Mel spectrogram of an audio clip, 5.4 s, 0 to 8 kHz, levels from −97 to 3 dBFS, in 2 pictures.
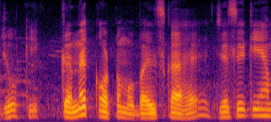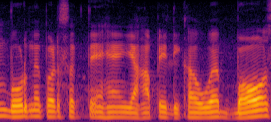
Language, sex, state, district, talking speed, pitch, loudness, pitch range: Hindi, male, Chandigarh, Chandigarh, 210 wpm, 125 Hz, -20 LUFS, 115-135 Hz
